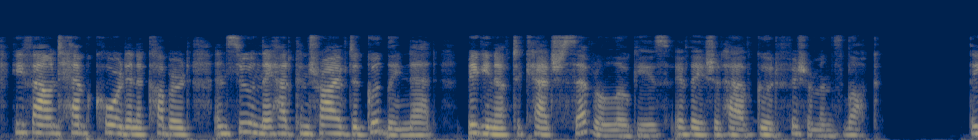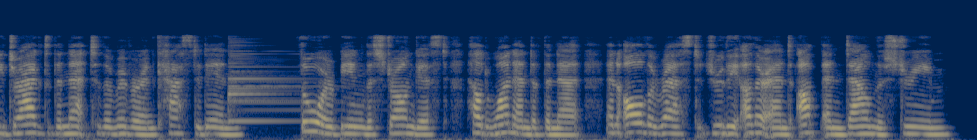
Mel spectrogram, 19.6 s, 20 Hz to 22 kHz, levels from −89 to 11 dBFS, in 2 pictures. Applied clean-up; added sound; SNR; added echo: neural separator model SepFormer DNS4.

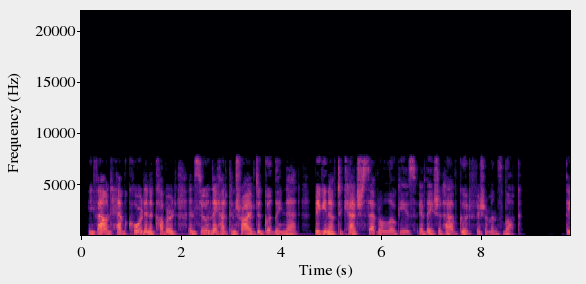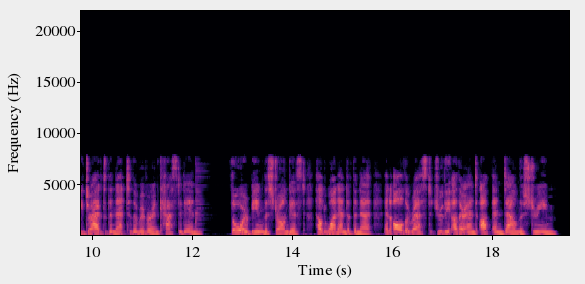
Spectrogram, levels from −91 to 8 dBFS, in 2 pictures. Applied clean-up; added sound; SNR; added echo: neural mask model DeepFilterNet 3.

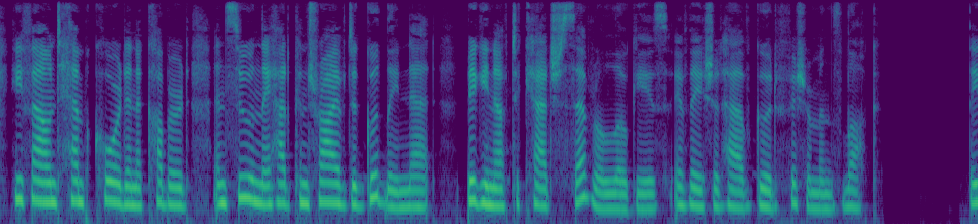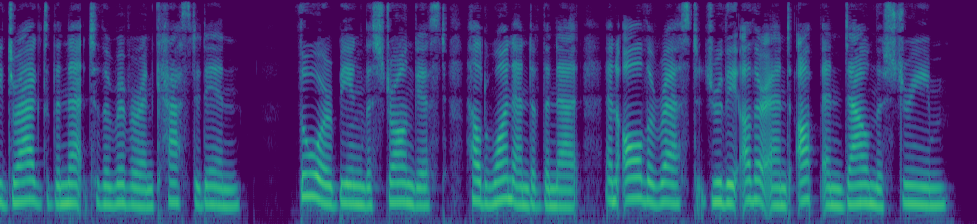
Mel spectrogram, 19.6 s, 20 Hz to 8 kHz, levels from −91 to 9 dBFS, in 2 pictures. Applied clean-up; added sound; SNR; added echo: none; none; none; none.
